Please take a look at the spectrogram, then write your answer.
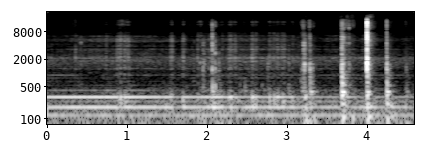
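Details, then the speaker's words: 1965 Fender Deluxe (non-reverb) tube amp, channel one: low hum with irregular sharp crackles and pops, tubes swapped so not tube; suspected dirty pot; intermittent crackle from faulty pot. "All right, so we got a little intermittent chunk on channel one. I've swapped tubes, so it's not the tube itself."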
